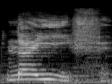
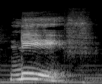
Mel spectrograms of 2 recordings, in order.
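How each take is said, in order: First: The middle vowels are said as two sounds. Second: The middle vowels merge into one sound. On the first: The speaker calls it right. "ننطق نايف" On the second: The speaker calls it wrong. "ما ننطقش نيف"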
